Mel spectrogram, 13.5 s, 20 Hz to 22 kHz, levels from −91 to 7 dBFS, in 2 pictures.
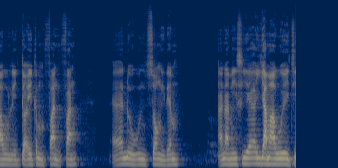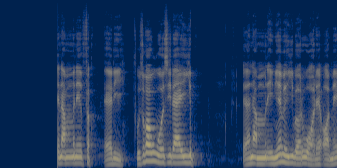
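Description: Speech throughout, and the one real problem is a playback stall: at 5.92 s the sound just drops out mid-flow and stays completely silent for a full 2 seconds, picking up again at 7.92 s. A hole that clean and that long most likely comes from the player running out of buffered data, or its output thread getting blocked, so nothing reached the output until it recovered.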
